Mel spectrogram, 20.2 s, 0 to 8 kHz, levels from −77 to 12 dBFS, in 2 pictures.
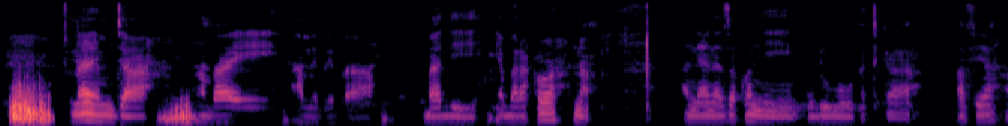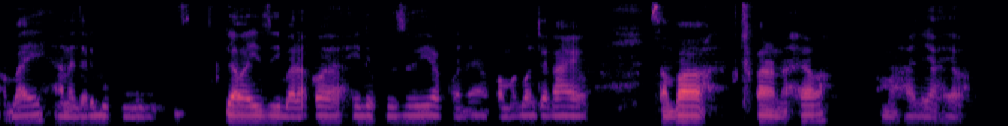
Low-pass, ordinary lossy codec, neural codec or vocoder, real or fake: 7.2 kHz; AAC, 48 kbps; none; real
